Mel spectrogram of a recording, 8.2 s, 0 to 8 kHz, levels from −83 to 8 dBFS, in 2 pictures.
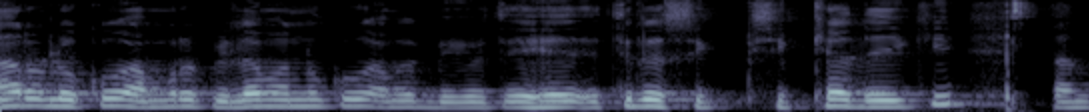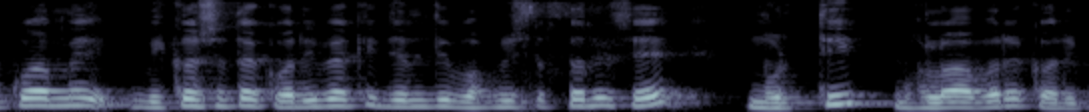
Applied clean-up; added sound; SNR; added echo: neural mask model DeepFilterNet 3.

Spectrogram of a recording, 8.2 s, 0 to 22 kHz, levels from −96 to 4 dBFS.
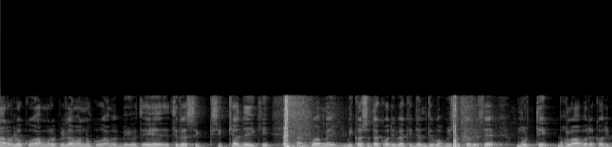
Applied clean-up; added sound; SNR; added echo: none; Fireworks; 2 dB; none.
